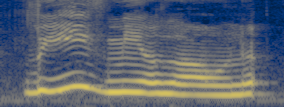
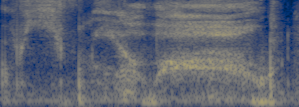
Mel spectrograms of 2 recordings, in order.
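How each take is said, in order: First: Said in the usual way. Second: Unvoiced slow whisper of Leave me alone; hushed plea "Leave me alone". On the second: Whispered take.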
